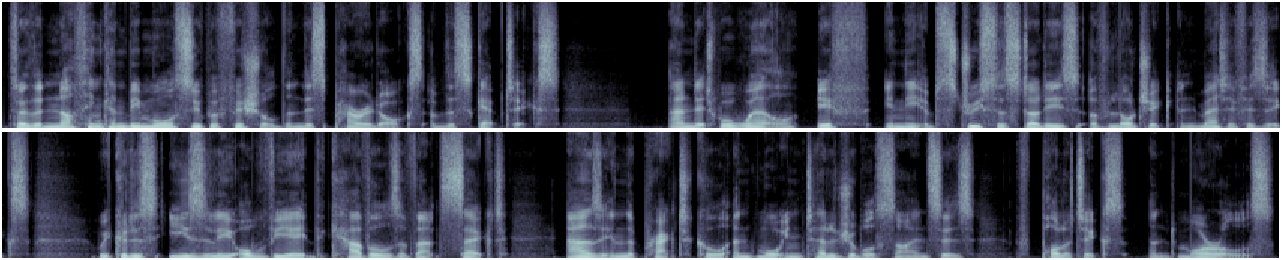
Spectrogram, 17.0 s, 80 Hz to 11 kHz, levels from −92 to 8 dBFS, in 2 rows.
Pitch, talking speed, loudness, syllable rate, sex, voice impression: 105 Hz, 170 wpm, -21 LUFS, 5.3 syllables/s, male, masculine, adult-like, cool, sincere, slightly calm, slightly mature, slightly elegant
